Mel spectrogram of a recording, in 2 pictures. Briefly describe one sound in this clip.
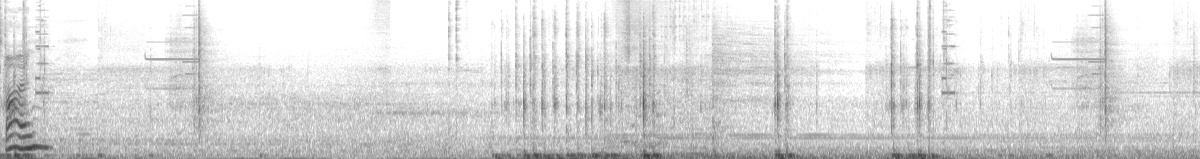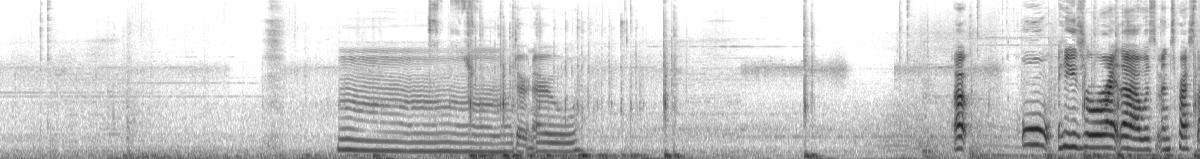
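Keypad buttons beep and click as they are pressed.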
